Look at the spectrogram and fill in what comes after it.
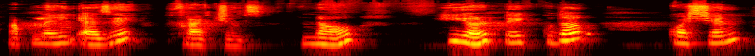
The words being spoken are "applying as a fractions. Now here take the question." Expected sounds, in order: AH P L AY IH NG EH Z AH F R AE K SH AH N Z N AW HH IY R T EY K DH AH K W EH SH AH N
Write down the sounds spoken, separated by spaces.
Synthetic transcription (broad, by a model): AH P L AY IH NG EH Z AH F R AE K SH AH N S N AW HH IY R T EY K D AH K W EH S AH N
